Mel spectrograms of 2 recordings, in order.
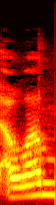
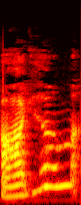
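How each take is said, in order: First: The word is said with an Irish pronunciation. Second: The word is said with an English pronunciation. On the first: "when I was over there, they said Ogham" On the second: "So English can pronounce it Ogham"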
